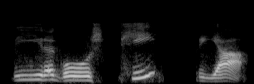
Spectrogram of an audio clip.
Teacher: Go is Alpa Prana, Ti is Mahaprana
